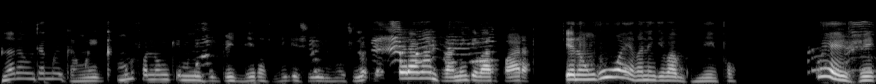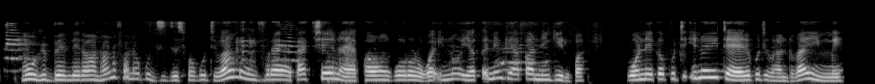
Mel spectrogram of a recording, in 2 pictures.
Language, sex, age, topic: Ndau, female, 25-35, health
